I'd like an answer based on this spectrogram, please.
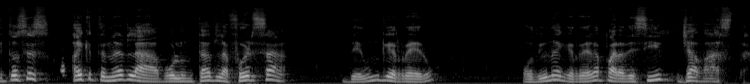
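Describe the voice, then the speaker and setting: A man speaks in a high pitch with very wide pitch swings. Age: 70s. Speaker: cultural teacher, interviewee. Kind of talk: radio interview. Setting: radio program.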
